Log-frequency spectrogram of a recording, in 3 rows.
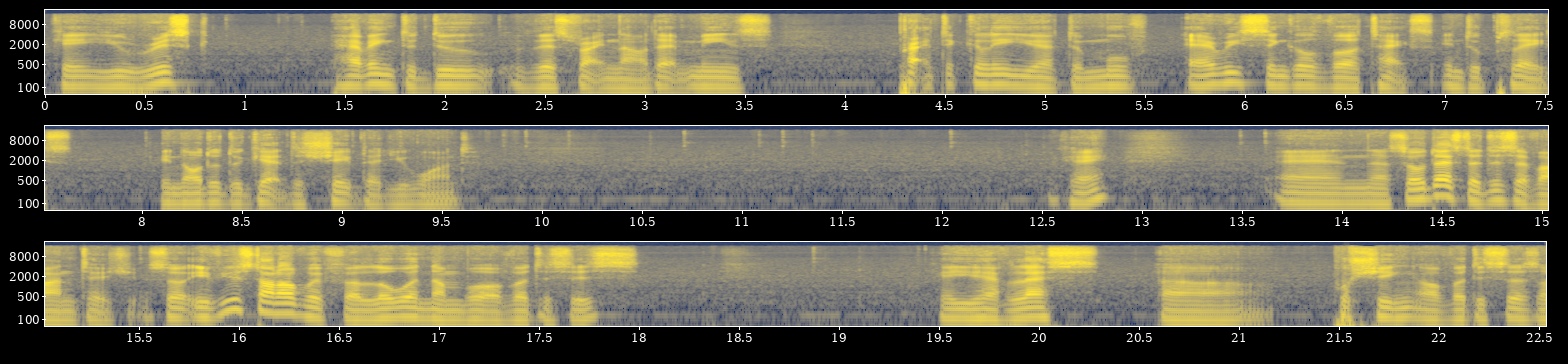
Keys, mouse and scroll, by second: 13.1 alt+middle click, 14.2 click, 16.1-20.1 drag, 19.8 middle click, 20.6 alt+click, 21.6 alt+middle click, 22.2 click.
